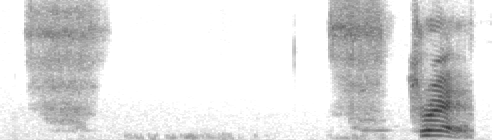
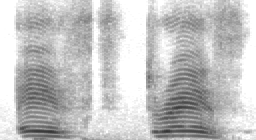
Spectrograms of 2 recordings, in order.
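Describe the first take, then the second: First: The word begins directly with the s sound. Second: An extra vowel sound comes before the s. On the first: The speaker calls it right. "No, you say" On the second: The speaker calls it wrong. "is not like in Spanish that you say"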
